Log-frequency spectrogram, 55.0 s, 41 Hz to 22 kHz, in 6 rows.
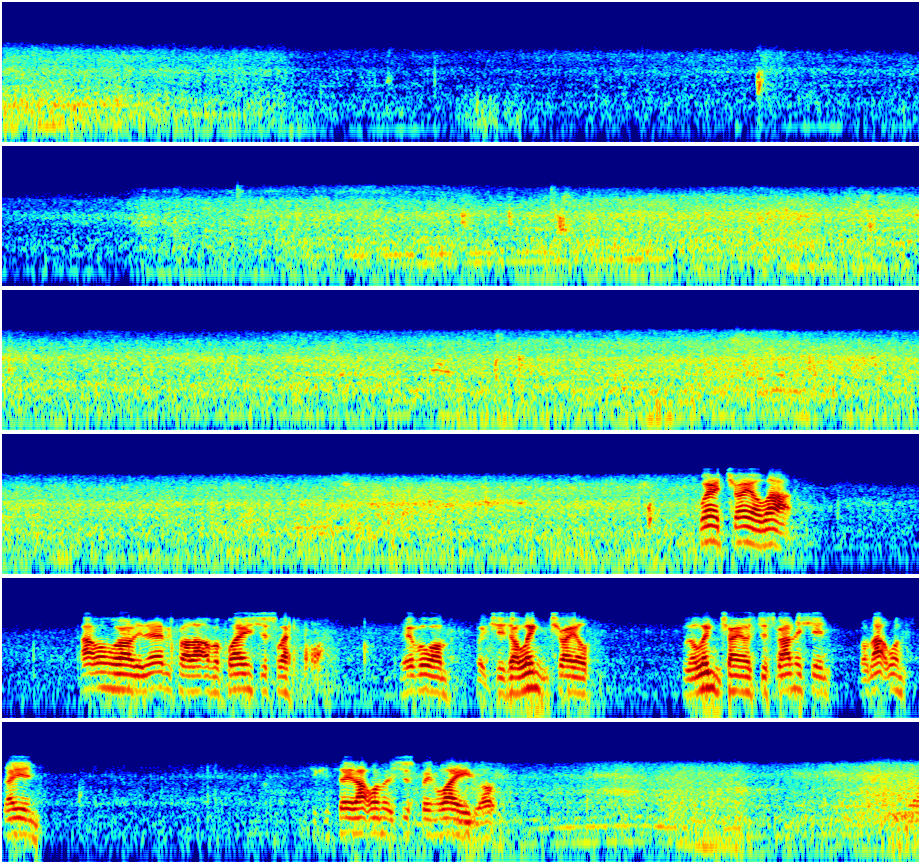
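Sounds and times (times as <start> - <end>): street traffic noise: 0.0 - 55.0.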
